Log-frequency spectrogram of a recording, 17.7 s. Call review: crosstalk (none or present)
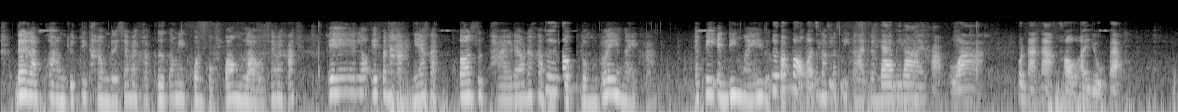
present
